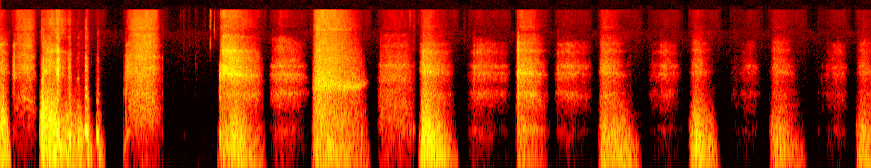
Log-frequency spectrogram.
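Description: A woman breathing hard while holding a plank, with a short laugh at the start, then quick, forceful breaths about once a second.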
